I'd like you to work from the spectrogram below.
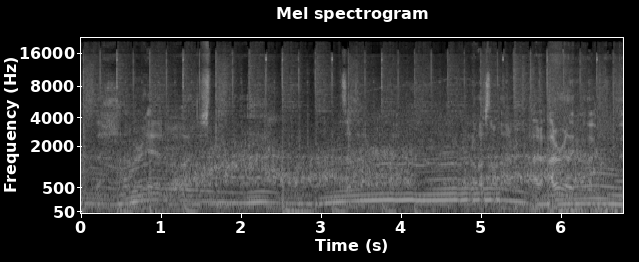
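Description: A Ford Focus ST races in the Forza 6 video game. Its engine drones loudly and rises and falls in pitch as it shifts, with tire squeal through the corners, under a voice talking throughout.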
